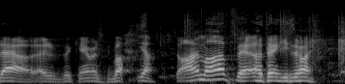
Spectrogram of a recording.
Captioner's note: light applause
